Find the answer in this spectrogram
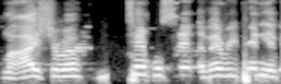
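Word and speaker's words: מעשר: Means 10th in the Hebrew, it's pronounced ma'ashara.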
